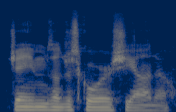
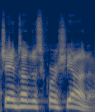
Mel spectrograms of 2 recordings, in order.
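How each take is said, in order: First: It is said flatly with low energy. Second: It is said livelier with more energy. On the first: The speaker calls it wrong. "You sounded sad there. That was a little depressing" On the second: The speaker calls it right. "Bring a little energy"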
